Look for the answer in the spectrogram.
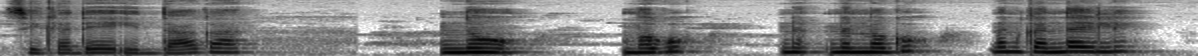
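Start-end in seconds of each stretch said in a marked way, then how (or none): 2.2-5.9 put-on loud panicked scream for her baby; frantic screaming. Siri wakes in hospital and screams for her lost baby, frantic and loud. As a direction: cry out desperately, breaking off mid-word. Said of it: "ಒಂದೇ ಸಮ ಜೋರಾಗಿ ಕಿರುಚಿಕೊಳ್ಳೋಕೆ".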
